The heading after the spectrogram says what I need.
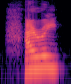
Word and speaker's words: Harry: Harry Potter. Right. The first syllable in the first vowel sound in Harry is the same as in hat. Right. hat or cat.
